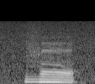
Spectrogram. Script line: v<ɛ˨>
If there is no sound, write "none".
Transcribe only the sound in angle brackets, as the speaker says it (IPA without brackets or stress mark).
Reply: ɛ˨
